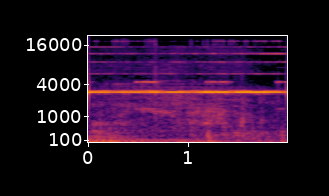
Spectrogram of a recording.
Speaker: Opening the rear emergency exit door. The handle opens properly. As you can hear, the alarm is sounding.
